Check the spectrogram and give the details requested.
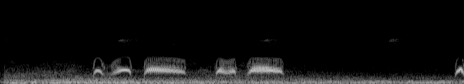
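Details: A spotted dove's lure cooing: gentle low hoots in two linked phrases, each a brief wavering note then a sustained coo, over a steady low rumble of background noise.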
